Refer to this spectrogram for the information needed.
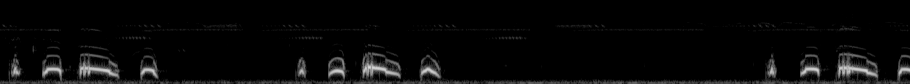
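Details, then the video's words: Spotted dove calling to others, repeating a phrase of four to five low hollow coos, the middle note longest and downslurred, given three times with pauses of about two seconds; faint steady high hum in background. "Suara Burung Tekukur Gacor Memanggil Temanya"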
